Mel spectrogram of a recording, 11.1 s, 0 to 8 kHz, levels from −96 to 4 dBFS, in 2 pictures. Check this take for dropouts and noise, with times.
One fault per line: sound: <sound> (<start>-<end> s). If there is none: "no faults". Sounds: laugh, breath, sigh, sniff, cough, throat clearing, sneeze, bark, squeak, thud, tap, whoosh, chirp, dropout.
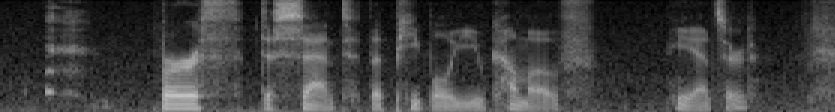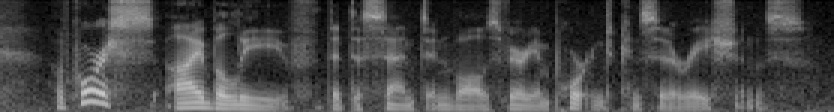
sound: laugh (0.1-0.8 s)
